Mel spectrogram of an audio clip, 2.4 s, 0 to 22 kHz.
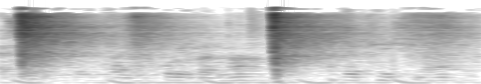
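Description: A thin plastic carry bag snapping taut with a sharp crack, twice, about 1.3 seconds apart, as it is whipped through the air in a hand-speed drill.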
